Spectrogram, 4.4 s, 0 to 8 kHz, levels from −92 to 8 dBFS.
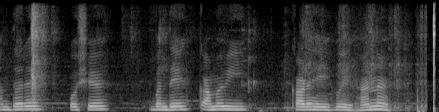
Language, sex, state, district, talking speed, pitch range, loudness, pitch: Punjabi, female, Punjab, Kapurthala, 125 wpm, 200-220 Hz, -27 LUFS, 210 Hz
